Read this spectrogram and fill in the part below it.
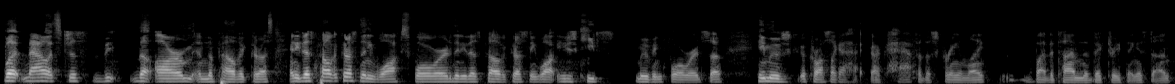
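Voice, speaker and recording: A man's voice: medium pitch, fairly even intonation, fast talker, a little mellow, no echo. Man chatting casually, dry close recording. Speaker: podcast host and indie game developer. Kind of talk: casual podcast chat.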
